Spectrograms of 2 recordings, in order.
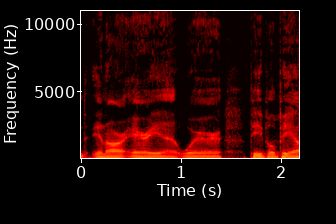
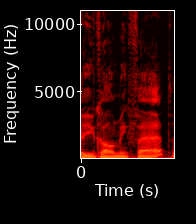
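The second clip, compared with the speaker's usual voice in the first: normal talking voice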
